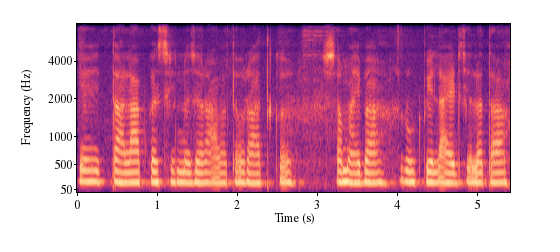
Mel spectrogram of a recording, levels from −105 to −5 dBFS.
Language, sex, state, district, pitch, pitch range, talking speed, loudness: Hindi, female, Bihar, Vaishali, 180 Hz, 175-190 Hz, 155 wpm, -17 LUFS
